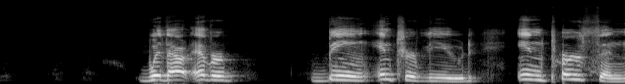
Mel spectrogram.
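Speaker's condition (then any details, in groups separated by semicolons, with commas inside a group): Cerebral palsy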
